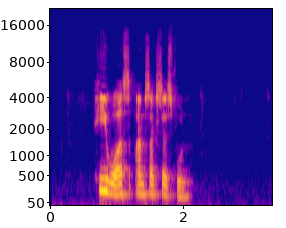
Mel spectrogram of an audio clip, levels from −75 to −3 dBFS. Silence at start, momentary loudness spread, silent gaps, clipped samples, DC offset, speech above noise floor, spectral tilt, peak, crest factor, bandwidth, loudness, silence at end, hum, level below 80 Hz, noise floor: 0.7 s; 13 LU; none; under 0.1%; under 0.1%; 48 dB; -4.5 dB/octave; -2 dBFS; 20 dB; 15 kHz; -18 LUFS; 1.25 s; none; -56 dBFS; -66 dBFS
